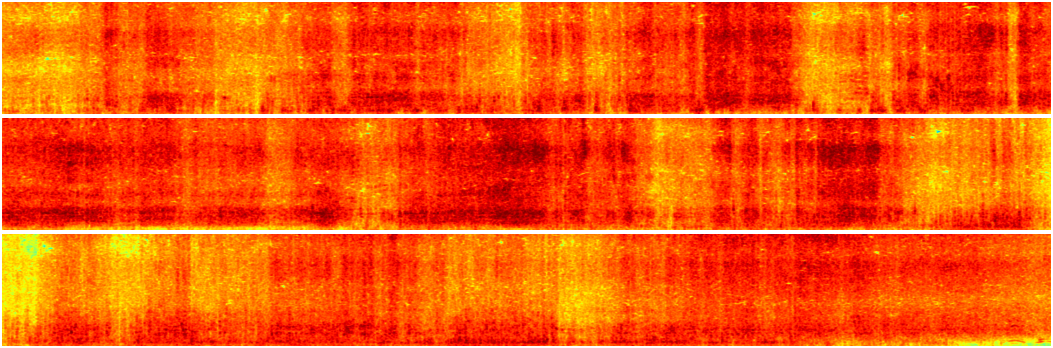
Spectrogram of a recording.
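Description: Wind rushing over the microphone of a camera carried by a skier going downhill, rising and falling, mixed with the hiss of skis on snow. It eases a little near the end as the skiing slows.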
